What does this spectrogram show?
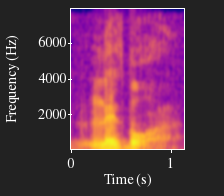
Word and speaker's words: Lisboa: portugal mm-hmm city was a lisbon but they pronounce it lisboa cookie and country so ancient that the Roman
